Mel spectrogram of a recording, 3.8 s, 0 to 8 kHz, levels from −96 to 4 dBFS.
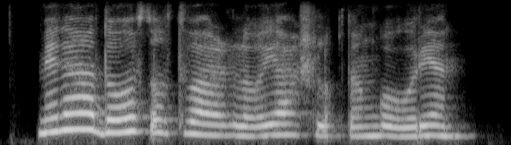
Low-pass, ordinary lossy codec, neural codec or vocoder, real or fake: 7.2 kHz; Opus, 32 kbps; none; real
